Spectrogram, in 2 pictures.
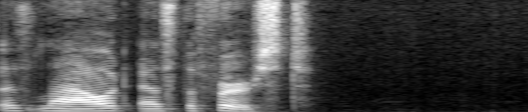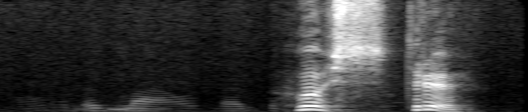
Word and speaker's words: hustru: Hustru, långsamt, någon, smörgås. These words are written as hustru, långsamt, någon, and smörgås, but pronounced, using accent 2, with the second syllable almost as loud as the first.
